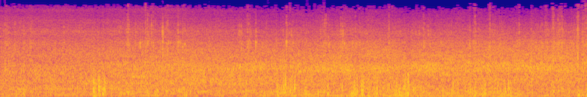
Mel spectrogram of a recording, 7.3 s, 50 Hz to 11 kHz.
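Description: Wind buffeting the microphone of a bicycle-mounted camera while riding at about 15 km/h, mixed with road traffic running alongside. Scattered short knocks and rattles come through as the bike rolls over the path.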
